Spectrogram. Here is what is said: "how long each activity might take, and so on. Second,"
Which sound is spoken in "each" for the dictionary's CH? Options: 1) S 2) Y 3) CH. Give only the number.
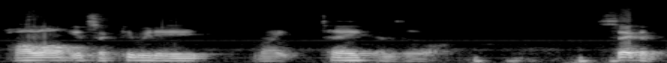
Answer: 1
